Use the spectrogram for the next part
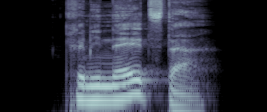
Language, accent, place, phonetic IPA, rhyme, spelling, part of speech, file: German, Germany, Berlin, [kʁimiˈnɛlstɐ], -ɛlstɐ, kriminellster, adjective, De-kriminellster.ogg
- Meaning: inflection of kriminell: 1. strong/mixed nominative masculine singular superlative degree 2. strong genitive/dative feminine singular superlative degree 3. strong genitive plural superlative degree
